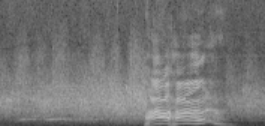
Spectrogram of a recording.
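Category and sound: crowd, audience clapping hands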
